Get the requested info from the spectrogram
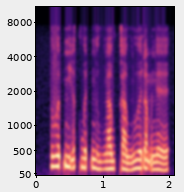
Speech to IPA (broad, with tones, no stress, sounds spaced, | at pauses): v ə˦˥ p̚ ɲ ḭ˧˥ ə̯ k w ə˦˥ t̚ ŋ ə̤˨˩ w ŋ a˧ w k a˧˩ w ŋ u˧ ə̯ ɗ a̰˧˨ m ŋ ɛ˧˩˨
